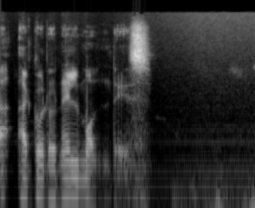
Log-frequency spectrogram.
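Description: A man speaks through a loudspeaker outdoors.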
